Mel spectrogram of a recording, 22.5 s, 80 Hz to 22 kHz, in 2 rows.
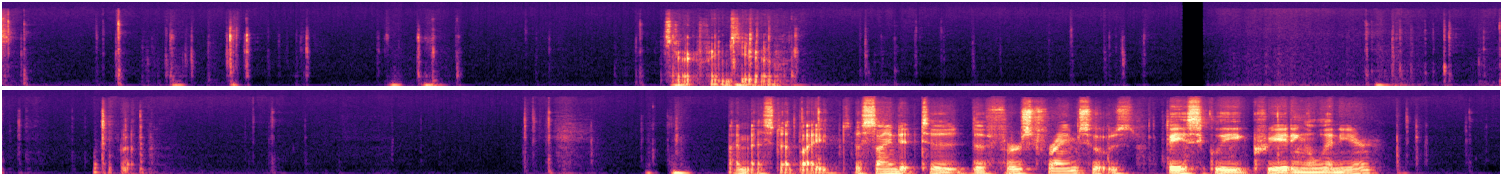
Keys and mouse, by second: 0.0 click, 0.7 click, 1.7 ctrl+v, 3.1 ctrl+z, 3.9-4.8 drag, 5.4 ctrl+v, 6.8 space, 8.4 space, 9.0-10.2 drag, 10.9 middle click, 12.0-12.3 middle drag, 13.1 click, 15.2 click, 16.0 g, 16.2 x, 17.2 click, 20.0 middle click, 21.7-22.2 drag, 22.3 space.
